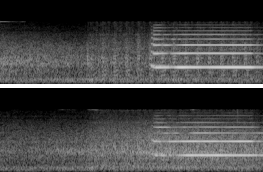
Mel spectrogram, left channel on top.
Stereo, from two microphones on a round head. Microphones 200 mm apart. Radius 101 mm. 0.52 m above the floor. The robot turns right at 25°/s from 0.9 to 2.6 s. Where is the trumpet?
55° left (ahead or behind), 1.3 m; by 2.5 s 65° left (ahead or behind), 1.3 m.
